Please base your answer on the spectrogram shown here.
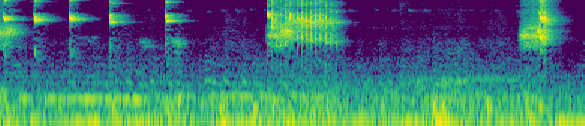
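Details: Pastel-coloured lovebird out in the sun: five evenly spaced shrill chirps, followed by one long grating squawk and a final harsh chirp, over a steady low hum.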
